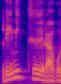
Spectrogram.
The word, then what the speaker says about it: lim: 자, 그래서 이 극한에 대한 기호를 어떻게 쓰냐면 LIM, 리미트라고 읽어요. 쓸 때 보통 뭐 요런 식으로 이렇게 씁니다.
